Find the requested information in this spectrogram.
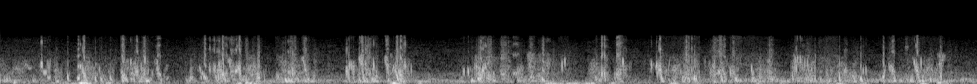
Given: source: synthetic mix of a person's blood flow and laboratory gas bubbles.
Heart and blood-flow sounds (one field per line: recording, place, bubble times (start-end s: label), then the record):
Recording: Doppler ultrasound of blood flow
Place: subclavian vein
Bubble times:
0.00-0.72 s: bubbles
0.76-1.17 s: bubbles
1.21-1.69 s: bubbles
1.84-2.67 s: bubbles
2.75-3.18 s: bubbles
3.44-4.15 s: bubbles
4.54-5.51 s: bubbles
5.58-5.69 s: bubbles
5.94-6.09 s: bubbles
6.12-6.32 s: bubbles
6.47-7.00 s: bubbles
7.03-7.83 s: bubbles
7.91-8.70 s: bubbles
8.78-9.46 s: bubbles
From the record:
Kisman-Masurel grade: 342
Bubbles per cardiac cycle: rolling drumbeat, 9 or more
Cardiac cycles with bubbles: 100%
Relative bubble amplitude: moderate (0.250 to 0.450)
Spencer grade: 3 (all of the cardiac periods contain showers or single bubble signals, but not dominating or overriding the cardiac motion signals)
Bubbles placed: anywhere in the cardiac cycle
